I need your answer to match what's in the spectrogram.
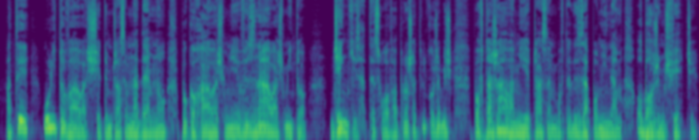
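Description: A man's voice: sits low, expressive, normal speed, husky, dry recording, clean studio sound. A man voicing a devoted young man in love, reading his lines from a novel in a fervent, pleading way. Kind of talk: audiobook reading.

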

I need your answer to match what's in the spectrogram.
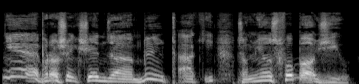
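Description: A frightened, stammering thief pleads his case in an audiobook scene, a man putting him on. The voice climbs high and swings wildly with panic, keeping a husky edge. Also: huge pitch swings, a little slow, dry recording, clean studio sound, heavily acted. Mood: pleading. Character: terrified cornered male thief, pleading. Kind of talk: audiobook character voice.

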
